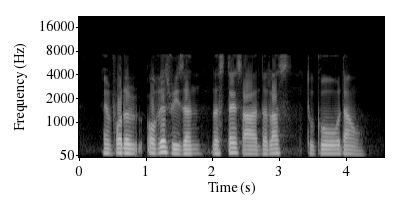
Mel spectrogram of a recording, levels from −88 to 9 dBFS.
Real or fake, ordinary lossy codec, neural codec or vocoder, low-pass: fake; none; vocoder, 22.05 kHz, 80 mel bands, Vocos; 7.2 kHz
